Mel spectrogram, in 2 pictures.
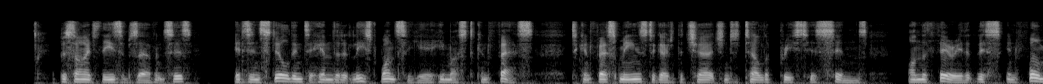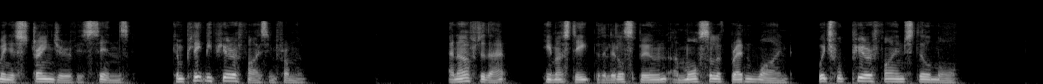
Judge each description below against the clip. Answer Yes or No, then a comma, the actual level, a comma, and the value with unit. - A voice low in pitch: Yes, low, 110 Hz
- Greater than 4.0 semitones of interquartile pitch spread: No, average, 3.7 semitones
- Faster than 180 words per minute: Yes, average, 200 wpm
